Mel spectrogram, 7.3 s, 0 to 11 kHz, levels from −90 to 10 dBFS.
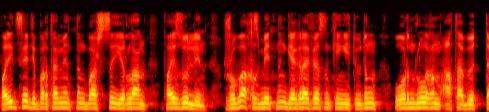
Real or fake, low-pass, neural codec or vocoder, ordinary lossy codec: real; 7.2 kHz; none; none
